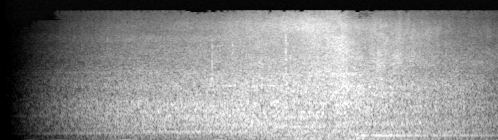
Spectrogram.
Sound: vehicle whooshing past

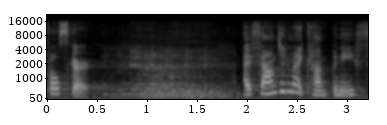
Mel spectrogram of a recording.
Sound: audience Laughing

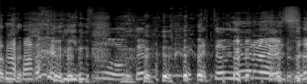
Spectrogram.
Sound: laughing

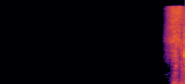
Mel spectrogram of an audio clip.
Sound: page flip sound

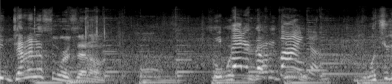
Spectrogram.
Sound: boy gasps

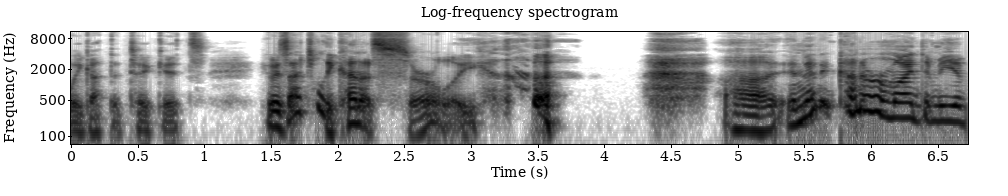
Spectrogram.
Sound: laughs

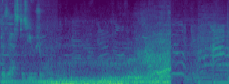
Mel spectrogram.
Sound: growls demonically

